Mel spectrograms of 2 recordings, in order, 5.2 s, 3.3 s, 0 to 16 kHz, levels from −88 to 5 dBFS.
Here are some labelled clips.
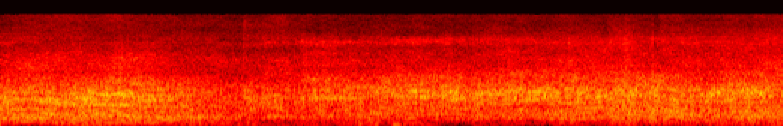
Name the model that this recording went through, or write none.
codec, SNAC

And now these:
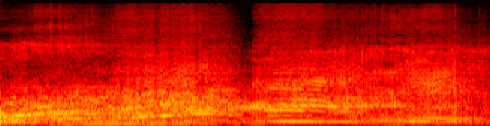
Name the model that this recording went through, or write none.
codec, SNAC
